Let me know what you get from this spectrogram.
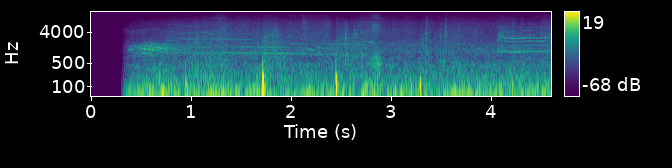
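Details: Community stray cats checked on for their safety, several faint harmonic meows, one long and steady near the middle and another toward the end, over low rumbling background noise and a few thuds.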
